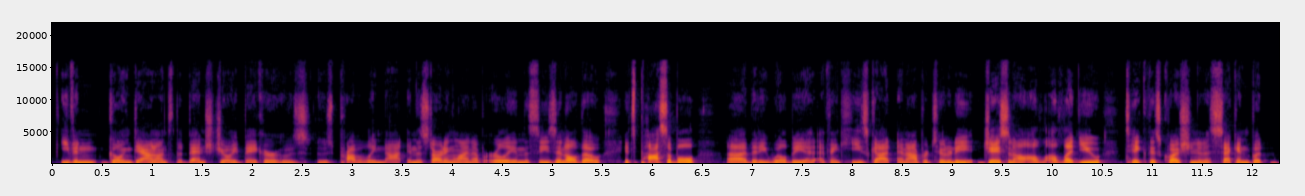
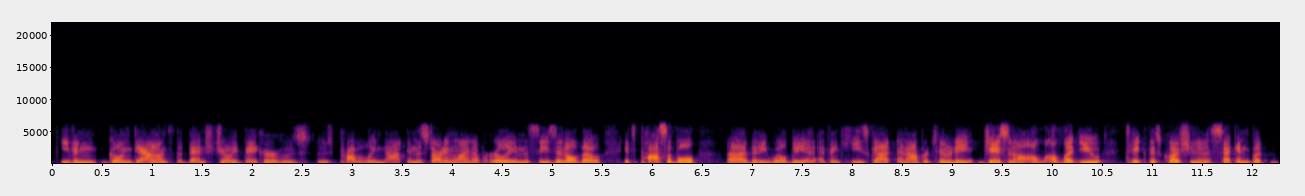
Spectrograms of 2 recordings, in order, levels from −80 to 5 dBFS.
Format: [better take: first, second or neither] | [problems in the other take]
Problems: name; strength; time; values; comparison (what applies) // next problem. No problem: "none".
first | garbled, watery; badly; nothing above 6 kHz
